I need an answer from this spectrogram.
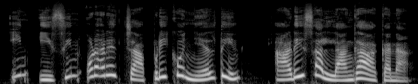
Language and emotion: Santali, disgusted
